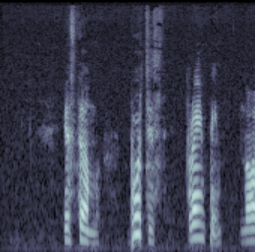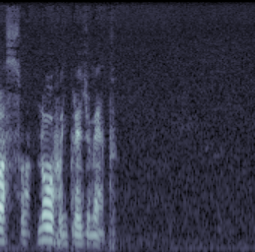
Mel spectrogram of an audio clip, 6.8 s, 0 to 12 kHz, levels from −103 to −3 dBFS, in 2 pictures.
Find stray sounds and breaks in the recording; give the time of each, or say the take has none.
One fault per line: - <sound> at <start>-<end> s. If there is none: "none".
none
